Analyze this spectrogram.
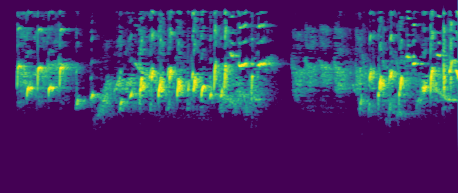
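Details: European goldfinch (wolwal) singing elaborate notes; a fast, continuous twittering jumble of bright chirps, trills and buzzy slides, with a brief pause near the three-second mark before the stream resumes.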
